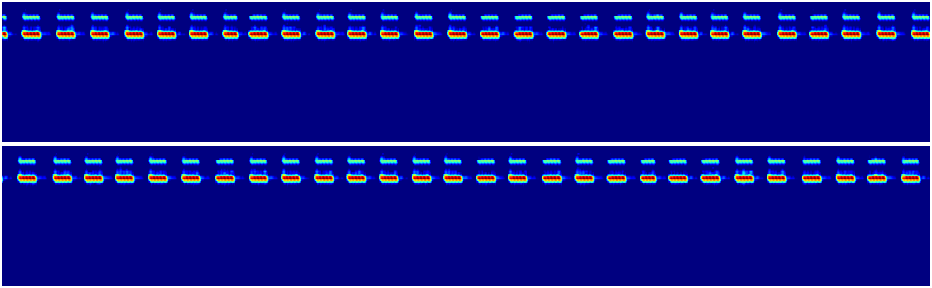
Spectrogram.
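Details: Steady chirping of a male cricket on a summer evening, high-pitched pulses about three per second in an unbroken rhythmic series, evenly loud throughout, nothing else audible behind it.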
